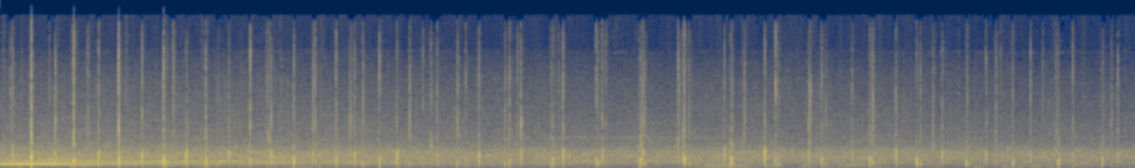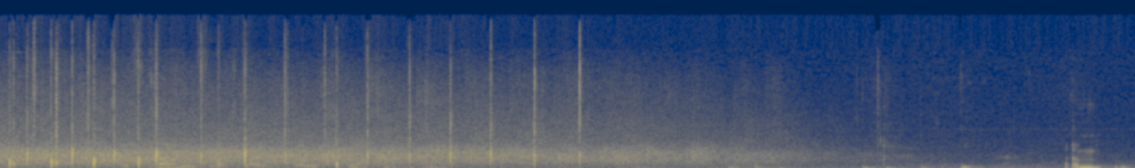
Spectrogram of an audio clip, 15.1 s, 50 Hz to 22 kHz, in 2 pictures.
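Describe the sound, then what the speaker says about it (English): A large commencement audience applauds the graduating class of 2022 at Newark Academy, with dense, steady clapping that fills the space for about twelve seconds before fading out, followed by a few isolated claps near the end. "How about a round of applause for the class of 2022?"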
